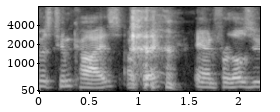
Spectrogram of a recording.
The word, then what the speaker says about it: Keyes: challenge pronouncing my name it's like the eyes in your head with a k in front of it kai's okay i frequently pronounce it keys especially if i'm not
